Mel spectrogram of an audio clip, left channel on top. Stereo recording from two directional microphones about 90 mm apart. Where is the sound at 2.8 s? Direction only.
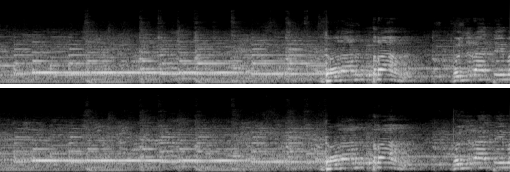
45° left (ahead or behind).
